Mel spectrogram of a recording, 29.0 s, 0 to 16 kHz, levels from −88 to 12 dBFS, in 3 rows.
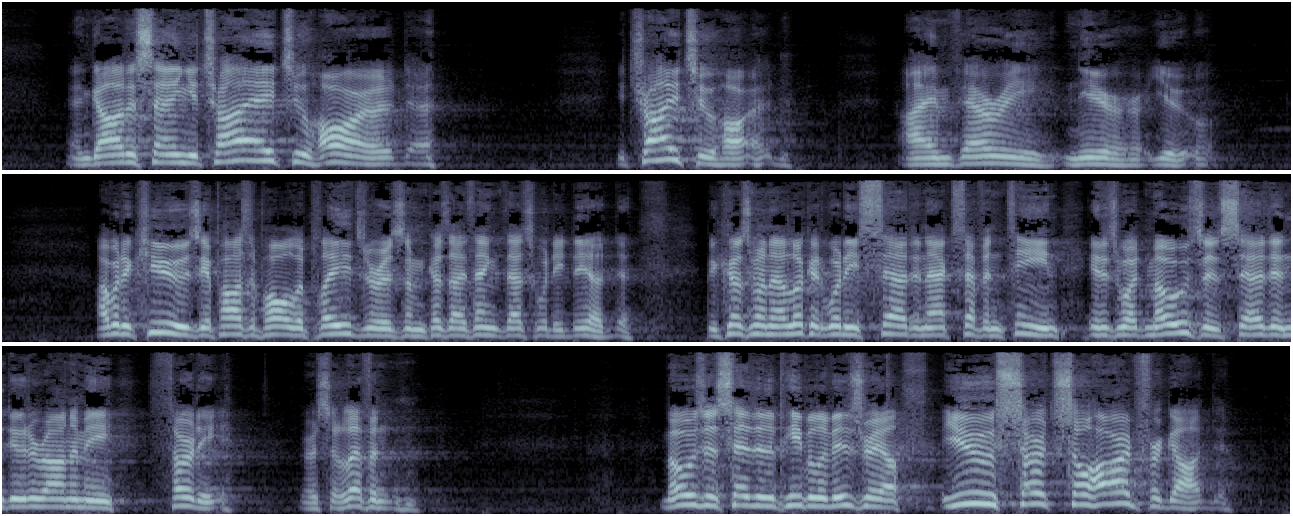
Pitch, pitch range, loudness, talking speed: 160 Hz, 140-185 Hz, -16 LUFS, 135 wpm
